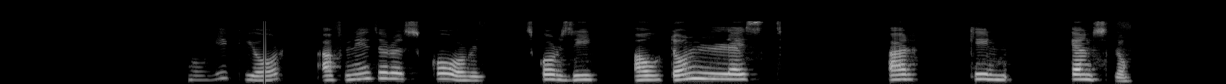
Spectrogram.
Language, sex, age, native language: Icelandic, female, 40-49, Icelandic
